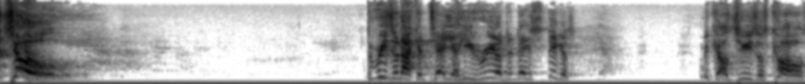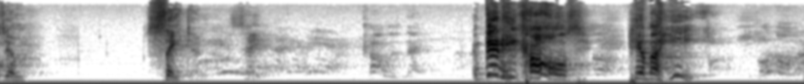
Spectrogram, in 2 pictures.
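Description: A man preaches with animation through a microphone, in bursts with pauses, in a large echoing room.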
